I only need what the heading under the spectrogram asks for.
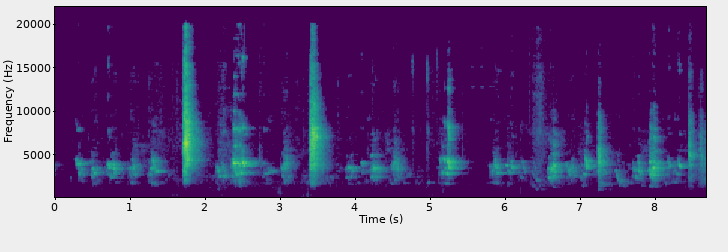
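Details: Indoor pet parrot making a sound it has repeated at length today: a dense chatter of short, high, raspy chirps, with a few louder piercing squawks mixed in.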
